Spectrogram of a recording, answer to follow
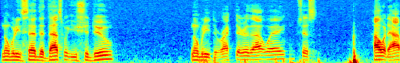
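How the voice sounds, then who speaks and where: At a very fast pace broken by long, frequent pauses, a man talks at medium pitch with fairly even intonation. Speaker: public commenter at school board meeting. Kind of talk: public comment. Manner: halting.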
